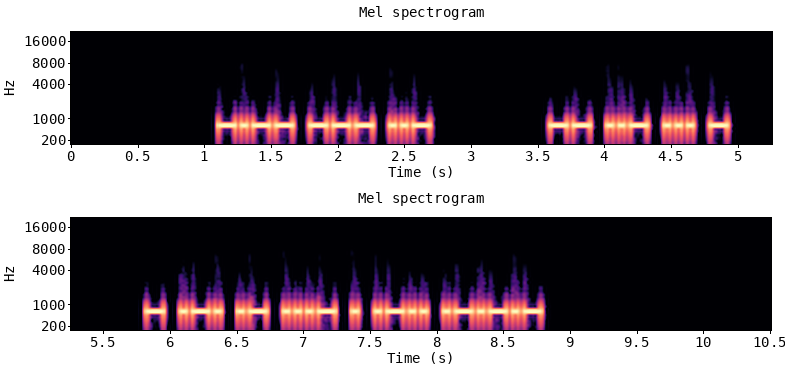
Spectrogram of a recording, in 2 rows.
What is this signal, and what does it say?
Morse code, heard as a keyed tone, about 28 wpm, 700 Hz. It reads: YOU MUST TRAVEL.
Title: 3x Word-Spacing - Sentences from Top 400 Words - 28wpm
